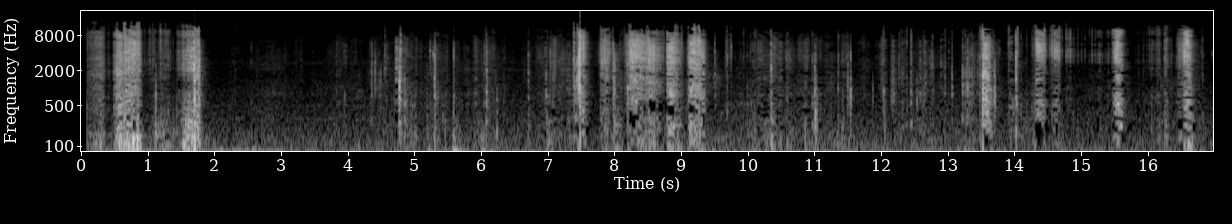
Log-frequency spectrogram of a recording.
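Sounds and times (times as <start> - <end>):
sheet tearing: 0.1 - 1.9, 7.2 - 9.6, 13.2 - 16.9.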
